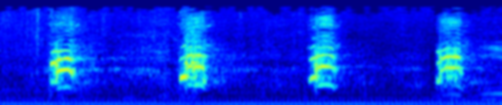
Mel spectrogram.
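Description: A hunting dog, part of a bear hunt in the forests of the Börzsöny near Kemence, Hungary, barks four times in short, evenly spaced bursts, each sharp and fairly loud, over a steady low background hum with no one talking.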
